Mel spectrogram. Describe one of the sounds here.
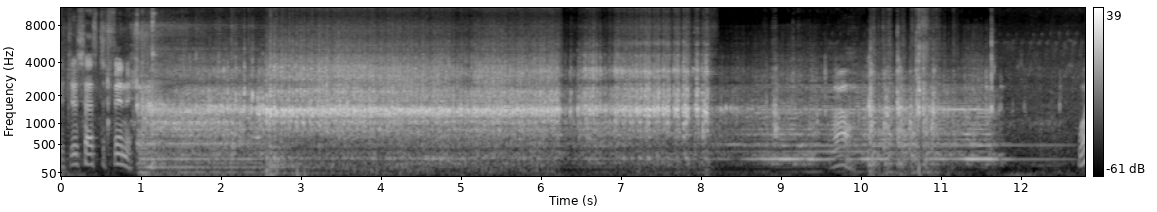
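A drill press whines steadily as its bit grinds into metal.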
